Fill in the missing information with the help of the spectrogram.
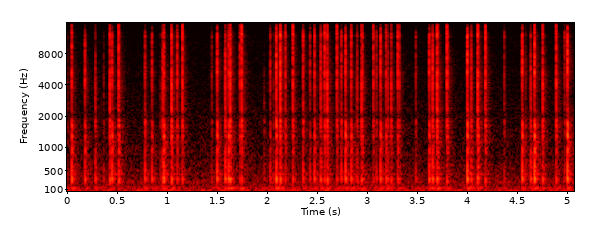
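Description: Long polished nails tap rapidly with both hands on a flat, solid, light wood-grain tabletop, picked up by an earbud mic lying on the table. About 29 short, dry, bright clicks come in uneven bursts, each dying away almost instantly, over a faint low hum.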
